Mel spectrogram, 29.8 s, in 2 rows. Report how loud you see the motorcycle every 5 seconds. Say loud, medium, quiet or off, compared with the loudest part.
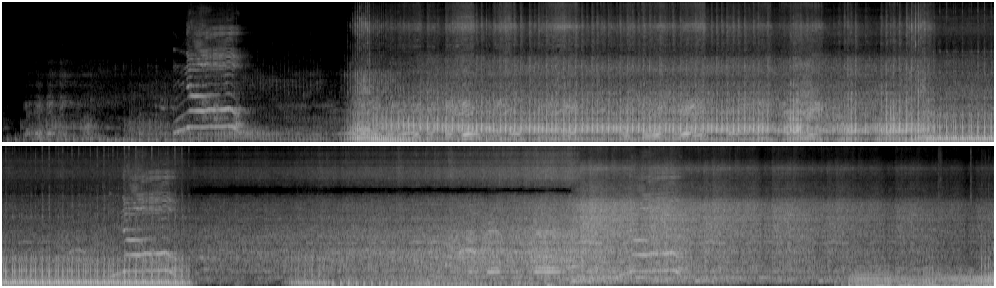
quiet, loud, loud, loud, quiet, medium.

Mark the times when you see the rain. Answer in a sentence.
The rain can be heard from 6.2 to 29.7 s.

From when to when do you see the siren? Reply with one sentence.
You can't hear the siren here.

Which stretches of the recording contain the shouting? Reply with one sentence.
The shouting can be heard from 2.5 to 3.6 s, from 16.4 to 17.5 s and from 24.1 to 25.1 s.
